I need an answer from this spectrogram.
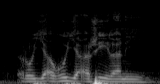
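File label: "ruyaguyaadxilani", Teotitlán del Valle Zapotec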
